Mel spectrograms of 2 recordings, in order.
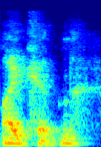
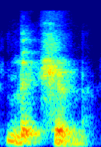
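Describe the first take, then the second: First: The word has an American pronunciation. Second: The word has a British pronunciation. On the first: The speaker calls it wrong. "None of this American rubbish" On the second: The speaker calls it right. "Notice I'm pronouncing it correctly"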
